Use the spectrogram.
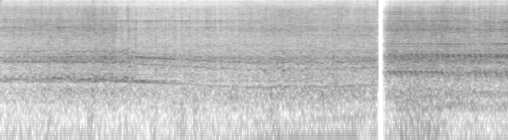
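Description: A Surron electric dirt bike rides steadily with a constant whirring drone and broad road and wind noise, broken by one brief dropout near the end, fairly loud and close, no talking.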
